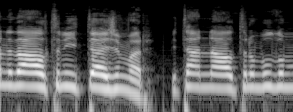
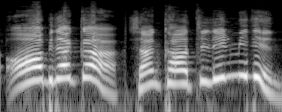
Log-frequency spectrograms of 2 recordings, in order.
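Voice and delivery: surprised; 7 semitones higher, 4 dB louder than usual. Real, not acted. Realizes he killed innocent friend.

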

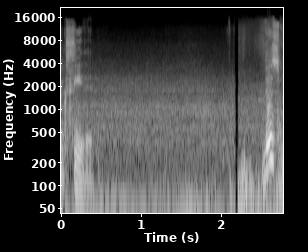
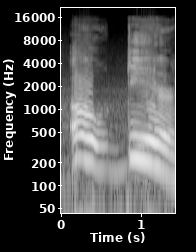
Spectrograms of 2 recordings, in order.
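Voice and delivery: dismayed; 11 semitones higher than usual. A narrator's reading. Thomas stuck in the hole.

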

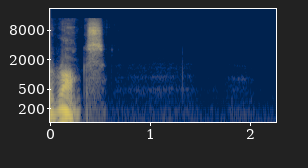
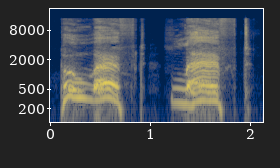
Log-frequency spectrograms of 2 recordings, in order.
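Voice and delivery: high, loud shouted order over the storm; a man yelling urgent commands from a rowing boat; William shouting; 4 dB louder, much slower than usual. Acted. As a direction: bark it out over the wind. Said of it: "William shouted".

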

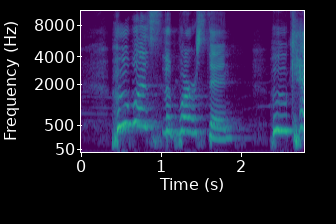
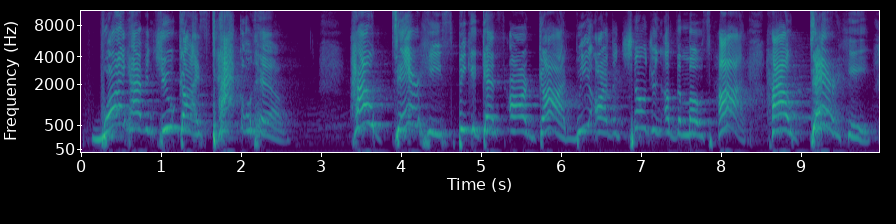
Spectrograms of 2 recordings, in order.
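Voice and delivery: raised pitch, righteous outrage; indignant David; 3 semitones higher than usual. Acted. David scolding the soldiers for tolerating Goliath, indignant. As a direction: demand answers, punching the key words.

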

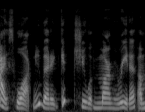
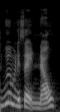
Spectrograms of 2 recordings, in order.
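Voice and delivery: ordinary talk, nothing marked

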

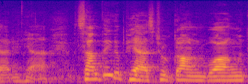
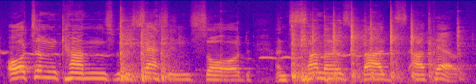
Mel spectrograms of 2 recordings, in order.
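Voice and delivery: poetry reading; 5 semitones higher, 4 dB louder, slower than usual. Acted. Reads the second verse.

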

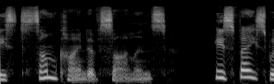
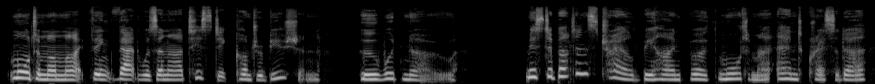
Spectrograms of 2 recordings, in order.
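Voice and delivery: usual speaking voice

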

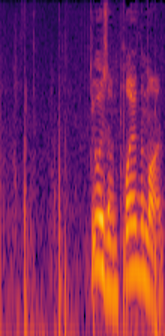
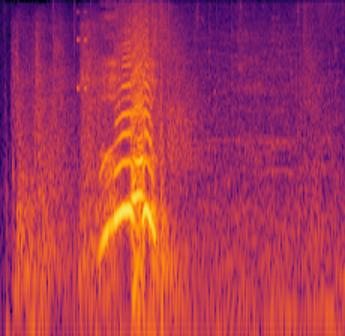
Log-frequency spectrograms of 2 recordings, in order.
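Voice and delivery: loud laugh; 9 dB louder than usual. Real, not acted. Laughing at the game dialogue.

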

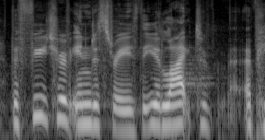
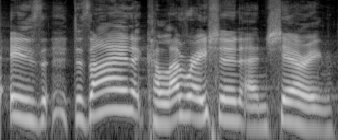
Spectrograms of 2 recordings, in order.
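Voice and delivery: slow, louder, mock-solemn slogan; mock-grand pitch; 3 semitones higher, 6 dB louder than usual. Founder to audience, reading her old pitch slogan, mock-solemn. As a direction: proclaim it like a cheesy old tagline.

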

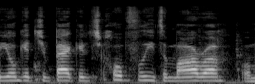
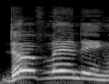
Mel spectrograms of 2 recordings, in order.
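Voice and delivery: higher, louder, slow name mangled on purpose; name messed up; 6 semitones higher, 5 dB louder, slower than usual. Pretend. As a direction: stretch the name out to tease it. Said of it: "I gotta make fun of somebody's name".

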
